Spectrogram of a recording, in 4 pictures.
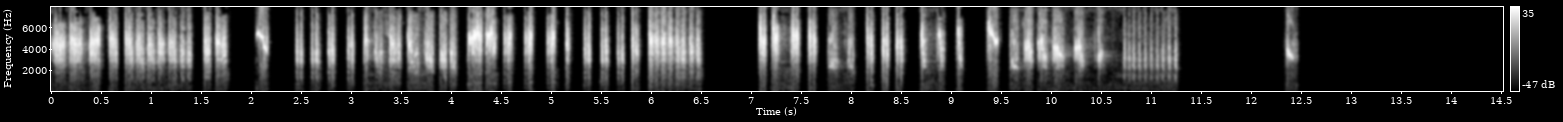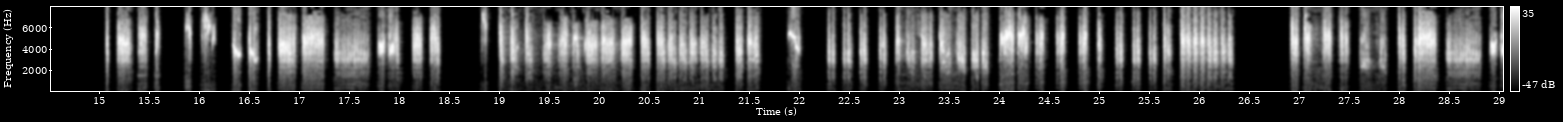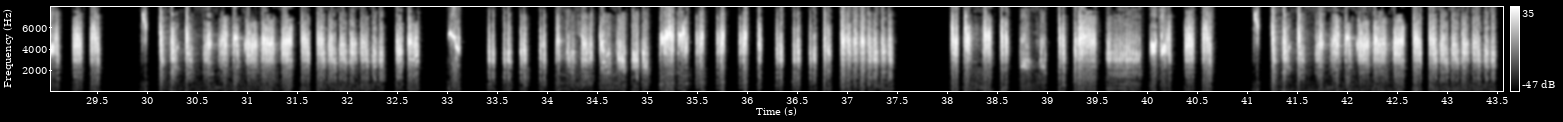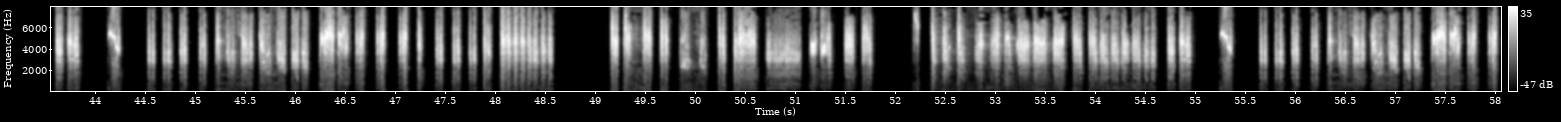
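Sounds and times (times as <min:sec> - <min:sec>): bird high chipping calls: 0:00.0 - 0:11.3, 0:15.1 - 0:48.6, 0:49.2 - 0:58.0.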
